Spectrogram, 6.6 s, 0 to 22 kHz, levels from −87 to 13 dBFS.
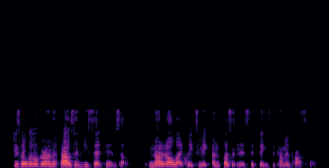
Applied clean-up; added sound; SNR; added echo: neural mask model DeepFilterNet 3.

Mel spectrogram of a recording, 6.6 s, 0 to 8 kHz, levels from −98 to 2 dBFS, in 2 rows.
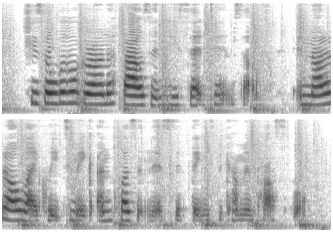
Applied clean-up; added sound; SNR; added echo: none; Tools; 19 dB; none.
